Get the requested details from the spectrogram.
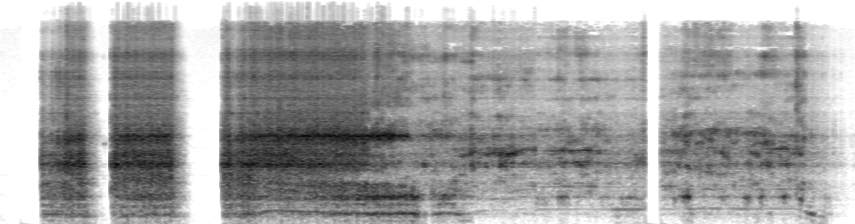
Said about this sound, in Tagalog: Blender na natin guys.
